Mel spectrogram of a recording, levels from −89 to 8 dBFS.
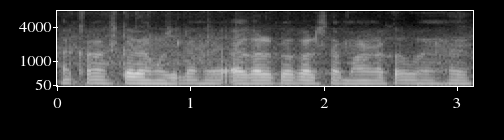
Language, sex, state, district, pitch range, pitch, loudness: Hindi, male, Bihar, Patna, 120-125 Hz, 120 Hz, -18 LUFS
